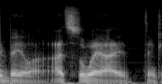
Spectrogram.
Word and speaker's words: Bela: josephine hutchinson bella lugosi actually it's bela lugosi according to bayla somebody brian bayla something who follows us on yeah facebook pronouncing things wrong he didn't rick did he likes to hear bayla instead of bella but it is bayla it is and it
